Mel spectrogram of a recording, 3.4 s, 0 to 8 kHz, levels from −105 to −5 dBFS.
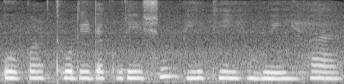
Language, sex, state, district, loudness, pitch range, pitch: Hindi, female, Punjab, Fazilka, -15 LUFS, 220-230 Hz, 225 Hz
